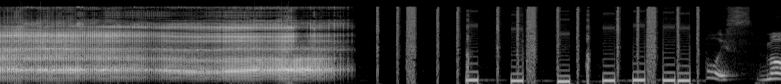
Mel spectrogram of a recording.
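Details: Long, loud, voiced belch followed by a run of short clipped sounds with a brief voiced tail; the burper then reports a headache and a sore throat; deliberate burping.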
